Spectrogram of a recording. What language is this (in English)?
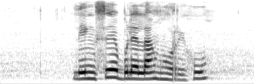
Southern Sotho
